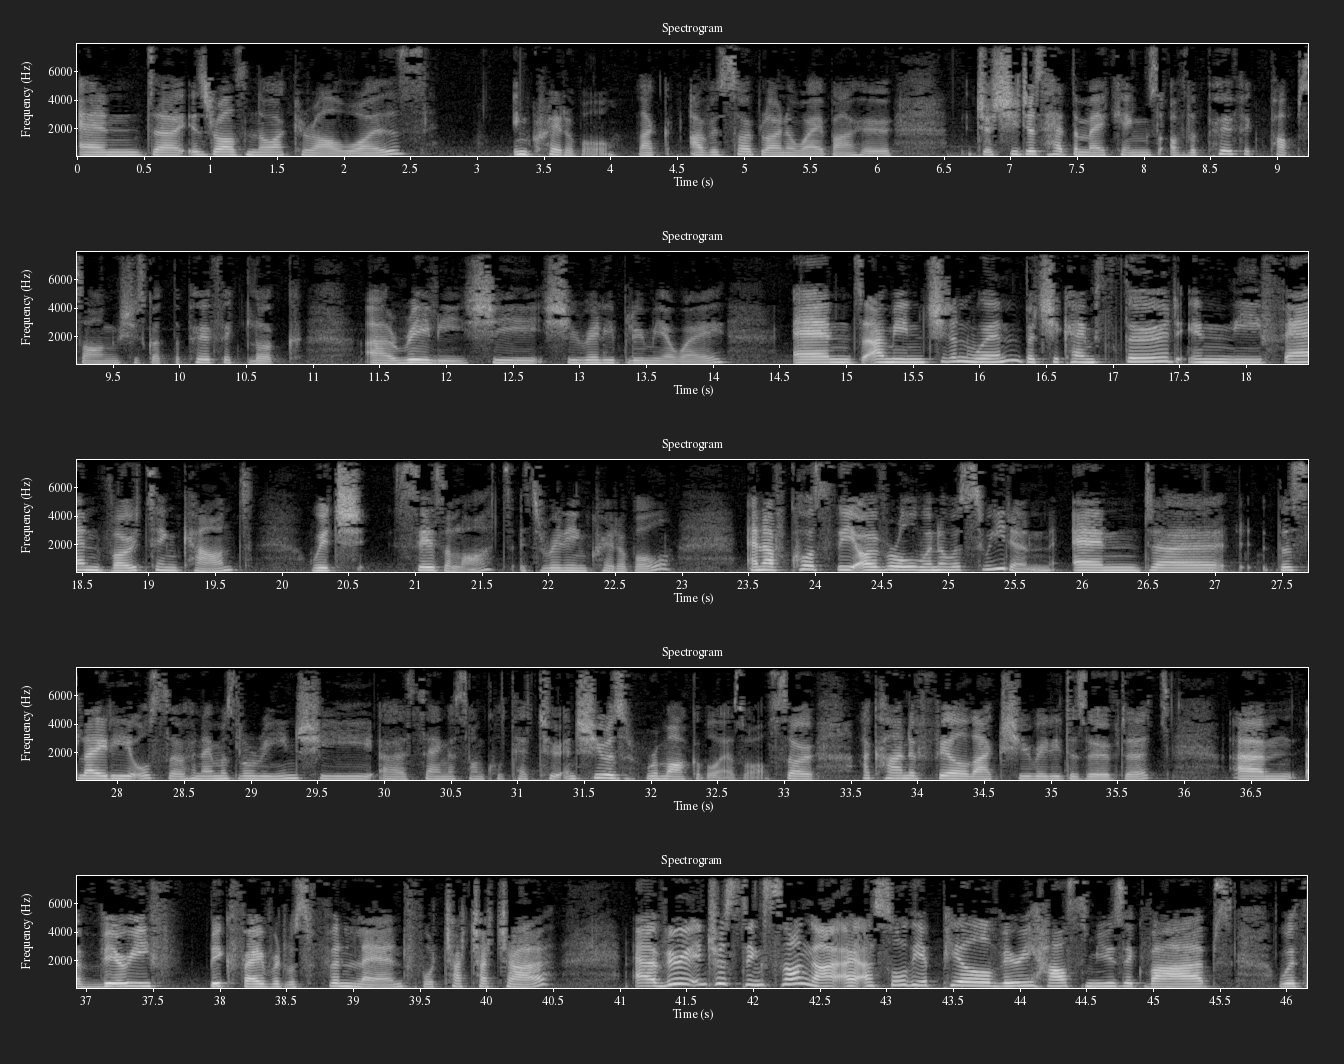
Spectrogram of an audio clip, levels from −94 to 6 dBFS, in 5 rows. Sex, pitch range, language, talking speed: female, 170-215 Hz, English, 160 wpm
